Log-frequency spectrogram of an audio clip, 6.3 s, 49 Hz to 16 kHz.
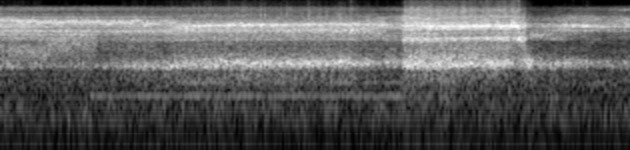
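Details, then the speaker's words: Loud continuous high whine with water hiss and spray as a dental surgical drill under irrigation makes a pilot hole to 80–90% of implant length for a 2.5 mm mini implant, upper denture stabilization under anesthesia; dental surgical drill. "we go ahead using Copus irrigation make our hole with the Interlock system we're going to drill approximately 90 80 to 90% of the total length of the implant"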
